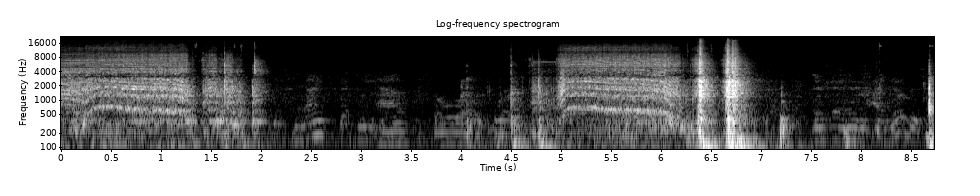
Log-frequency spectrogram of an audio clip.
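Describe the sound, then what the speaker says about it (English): Screws are driven into wood to fix tenons, with two whirring bursts from a driver separated by quieter handling noises and a voice talking in between. "Now I'll screw them in."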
